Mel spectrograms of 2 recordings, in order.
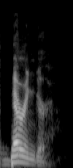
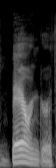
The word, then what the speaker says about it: Behringer: By the way, it's Behringer. – It's a hard G. Okay. Hard G. So it is booty, not bootay, and it's a hard G. It's Bryce Behringer.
